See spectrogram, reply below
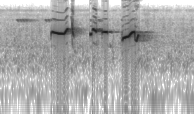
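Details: Sooty-headed bulbul singing with full repertoire to rouse other bulbuls: three short, rich, gurgling whistled phrases in quick succession, the last dipping lower.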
